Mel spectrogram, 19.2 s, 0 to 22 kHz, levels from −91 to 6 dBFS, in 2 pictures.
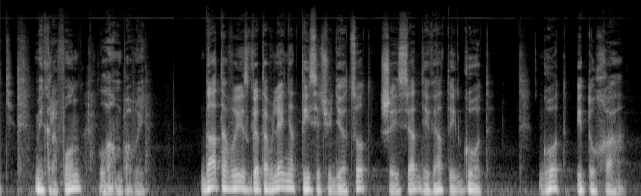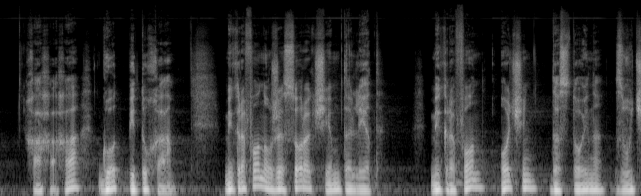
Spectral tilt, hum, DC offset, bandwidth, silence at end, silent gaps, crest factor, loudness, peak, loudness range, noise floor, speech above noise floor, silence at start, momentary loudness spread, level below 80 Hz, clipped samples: -6 dB/octave; none; under 0.1%; 13.5 kHz; 0 s; none; 20 dB; -20 LUFS; 0 dBFS; 4 LU; -60 dBFS; 42 dB; 0.1 s; 10 LU; -26 dBFS; under 0.1%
